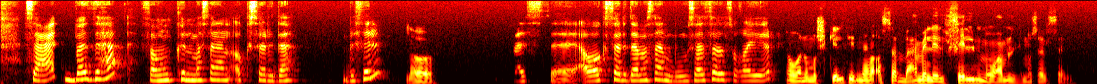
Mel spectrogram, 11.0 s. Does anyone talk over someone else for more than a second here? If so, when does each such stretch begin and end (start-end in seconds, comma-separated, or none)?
none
